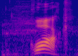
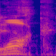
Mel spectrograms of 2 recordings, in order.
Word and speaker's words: guac: Guac. What's wrong with that? He's got a hard G in it. That's a hard G. It's walk.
